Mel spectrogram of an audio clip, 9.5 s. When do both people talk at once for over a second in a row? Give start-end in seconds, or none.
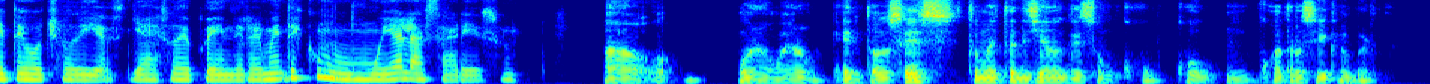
none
